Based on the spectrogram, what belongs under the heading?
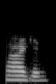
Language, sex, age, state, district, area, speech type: Nepali, female, 18-30, West Bengal, Kalimpong, rural, conversation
